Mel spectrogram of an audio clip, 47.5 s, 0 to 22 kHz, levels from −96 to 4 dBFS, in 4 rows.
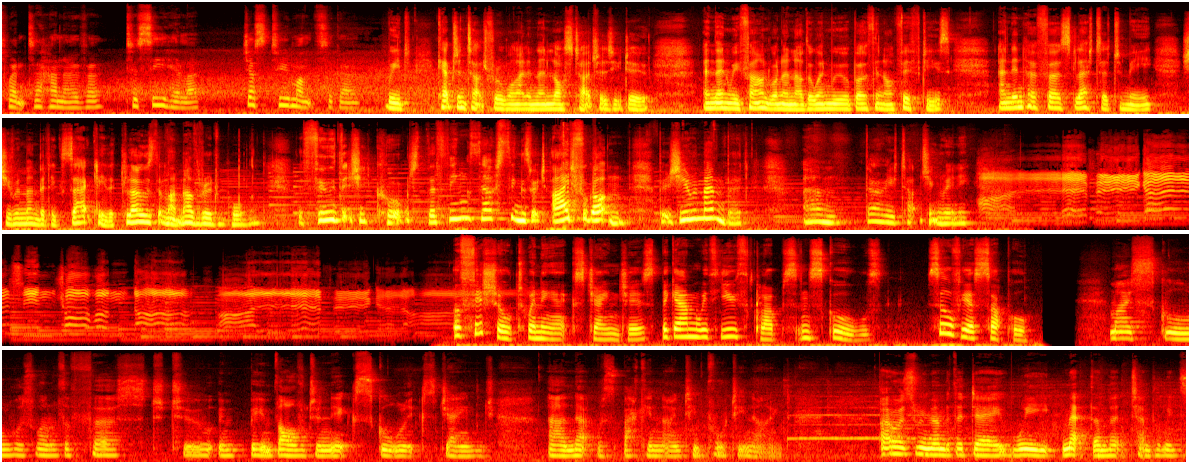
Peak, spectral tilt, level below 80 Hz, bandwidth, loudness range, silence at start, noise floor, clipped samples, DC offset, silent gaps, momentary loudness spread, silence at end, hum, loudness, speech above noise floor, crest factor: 0 dBFS; -5.5 dB/octave; -50 dBFS; 19.5 kHz; 13 LU; 0 s; -43 dBFS; under 0.1%; under 0.1%; 34.23-34.46 s; 19 LU; 0 s; none; -19 LUFS; 24 dB; 20 dB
